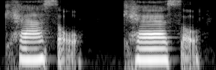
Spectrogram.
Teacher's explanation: stle의 스펠링을 가지고 있는 애들이 거의 다 t 소리들이 날아갑니다. T가 묵음이 되기 때문인데요.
